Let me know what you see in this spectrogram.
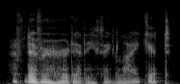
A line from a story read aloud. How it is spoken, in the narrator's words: she sighed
